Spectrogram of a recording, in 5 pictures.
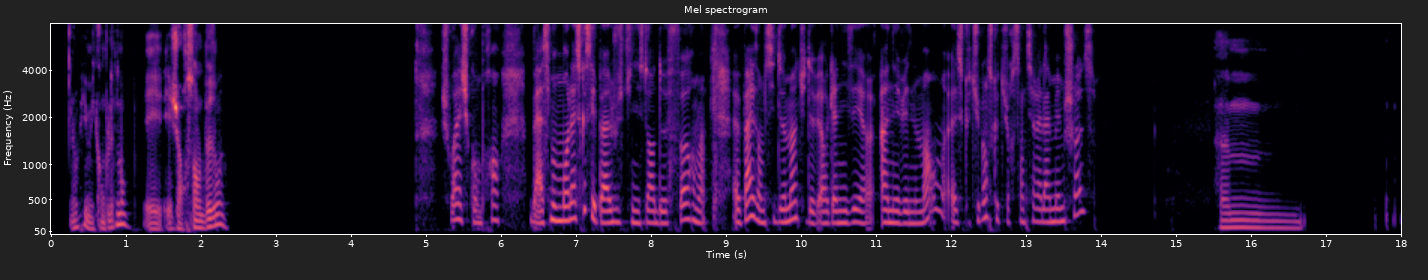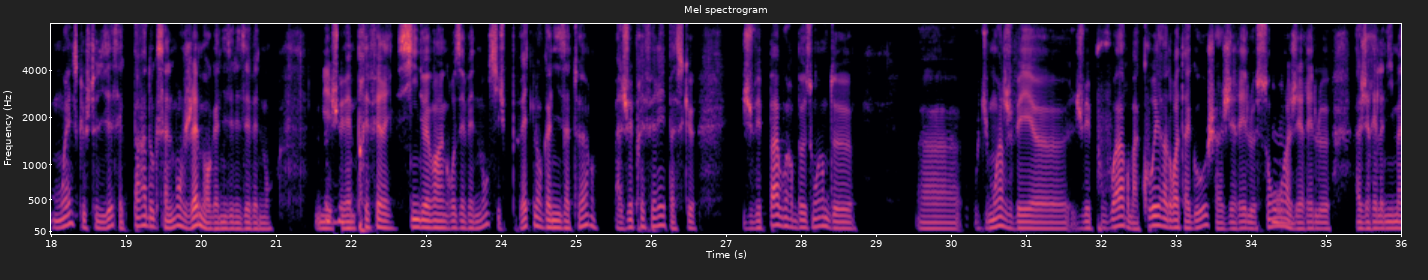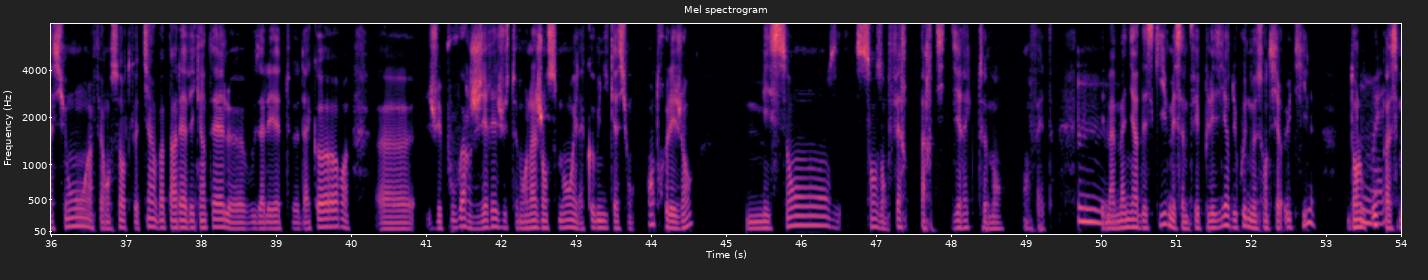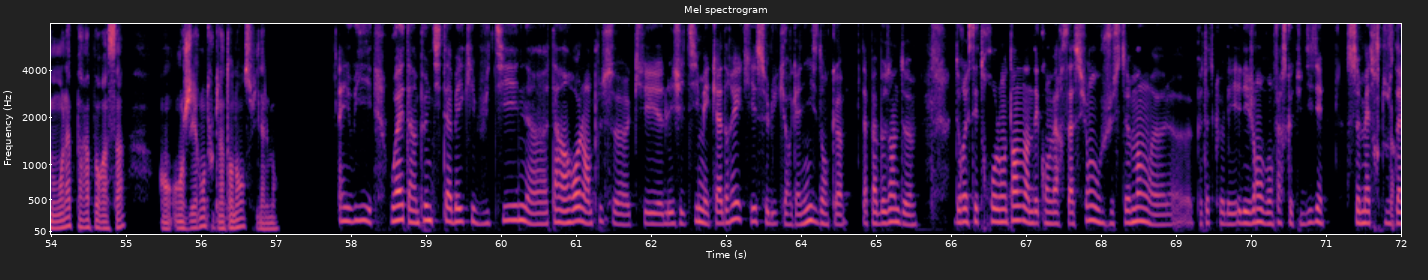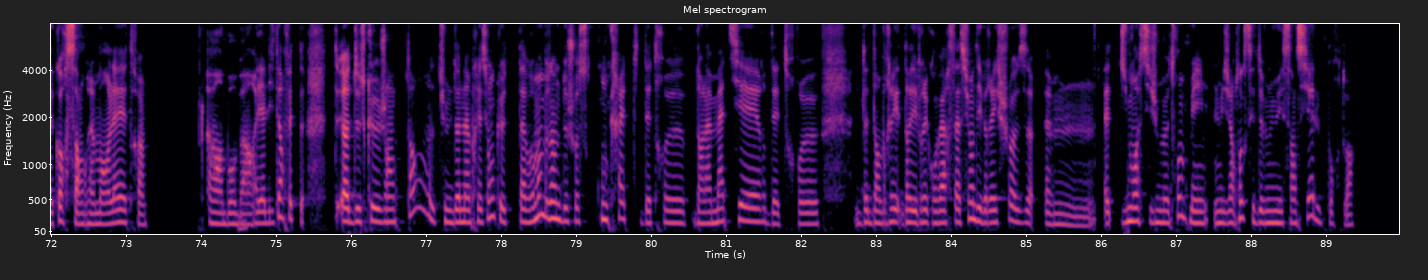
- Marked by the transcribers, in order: drawn out: "Hem"; stressed: "j'aime"; other background noise; tapping; stressed: "sans"
- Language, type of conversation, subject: French, advice, Comment puis-je me sentir moins isolé(e) lors des soirées et des fêtes ?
